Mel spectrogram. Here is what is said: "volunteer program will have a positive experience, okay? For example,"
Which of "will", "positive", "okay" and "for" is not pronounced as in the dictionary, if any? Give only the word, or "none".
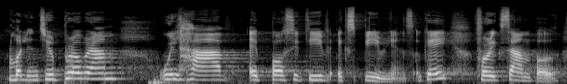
positive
